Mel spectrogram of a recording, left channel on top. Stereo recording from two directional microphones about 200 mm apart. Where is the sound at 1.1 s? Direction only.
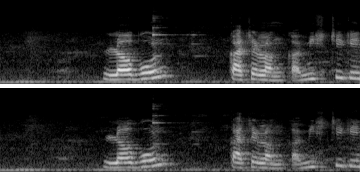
20° left (ahead or behind).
